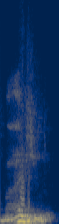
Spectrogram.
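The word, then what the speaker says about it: מעשר: You can find this in Numbers chapter 18, verse 21, and Malachi chapter 3, 8 through 10, which means 10th in Hebrew, and is pronounced Ma'ashra.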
